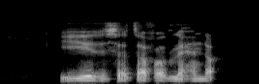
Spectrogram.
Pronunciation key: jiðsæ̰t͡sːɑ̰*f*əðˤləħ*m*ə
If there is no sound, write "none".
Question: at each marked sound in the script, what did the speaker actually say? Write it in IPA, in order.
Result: f, n

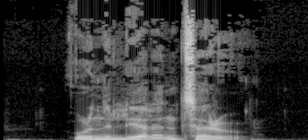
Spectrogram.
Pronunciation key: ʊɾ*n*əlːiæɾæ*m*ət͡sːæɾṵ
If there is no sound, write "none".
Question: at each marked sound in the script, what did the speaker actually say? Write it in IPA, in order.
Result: n, n

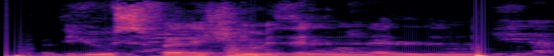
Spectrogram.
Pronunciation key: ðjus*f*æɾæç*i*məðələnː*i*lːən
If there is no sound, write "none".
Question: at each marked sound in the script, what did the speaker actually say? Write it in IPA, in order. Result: f, i, æ

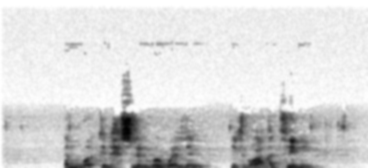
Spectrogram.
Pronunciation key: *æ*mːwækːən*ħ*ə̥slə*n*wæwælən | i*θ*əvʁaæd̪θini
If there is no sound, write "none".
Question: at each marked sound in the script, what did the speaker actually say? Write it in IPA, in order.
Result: æ, ħ, n, θ

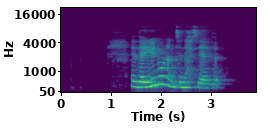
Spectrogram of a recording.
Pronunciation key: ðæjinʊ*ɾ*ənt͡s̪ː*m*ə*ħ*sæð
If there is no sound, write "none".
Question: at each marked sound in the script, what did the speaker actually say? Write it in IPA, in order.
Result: ɾ, n, ħ

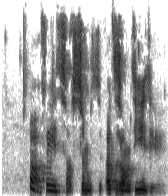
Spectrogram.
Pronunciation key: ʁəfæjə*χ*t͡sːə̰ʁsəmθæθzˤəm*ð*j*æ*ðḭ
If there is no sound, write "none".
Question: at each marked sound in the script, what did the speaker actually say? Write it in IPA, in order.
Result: θ, θ, i

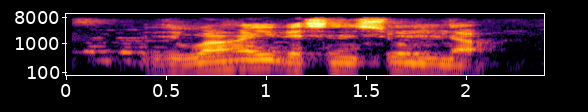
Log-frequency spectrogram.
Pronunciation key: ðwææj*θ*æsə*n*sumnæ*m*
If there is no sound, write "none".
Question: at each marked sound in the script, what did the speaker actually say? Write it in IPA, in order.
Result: ð, n, none

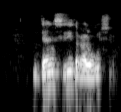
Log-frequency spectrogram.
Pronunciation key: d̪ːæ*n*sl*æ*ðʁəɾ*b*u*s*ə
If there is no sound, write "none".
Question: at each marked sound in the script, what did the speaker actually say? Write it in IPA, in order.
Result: n, i, w, s

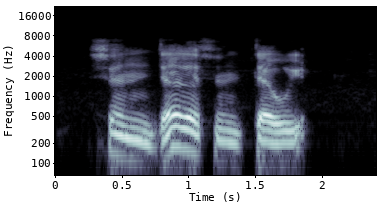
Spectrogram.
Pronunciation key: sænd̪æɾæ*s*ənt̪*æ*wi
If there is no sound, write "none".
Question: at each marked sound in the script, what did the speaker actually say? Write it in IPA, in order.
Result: θ, æ

